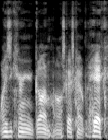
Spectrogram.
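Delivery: low, snide mutter under the breath. Acting out what the characters should have said: imitating snide muttering under breath. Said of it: "snidely saying under your breath".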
